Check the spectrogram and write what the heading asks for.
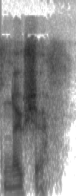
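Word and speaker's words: Gnosia: According to the internet, the G is silent. – Oh, so no show. – So it's Gnosha.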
